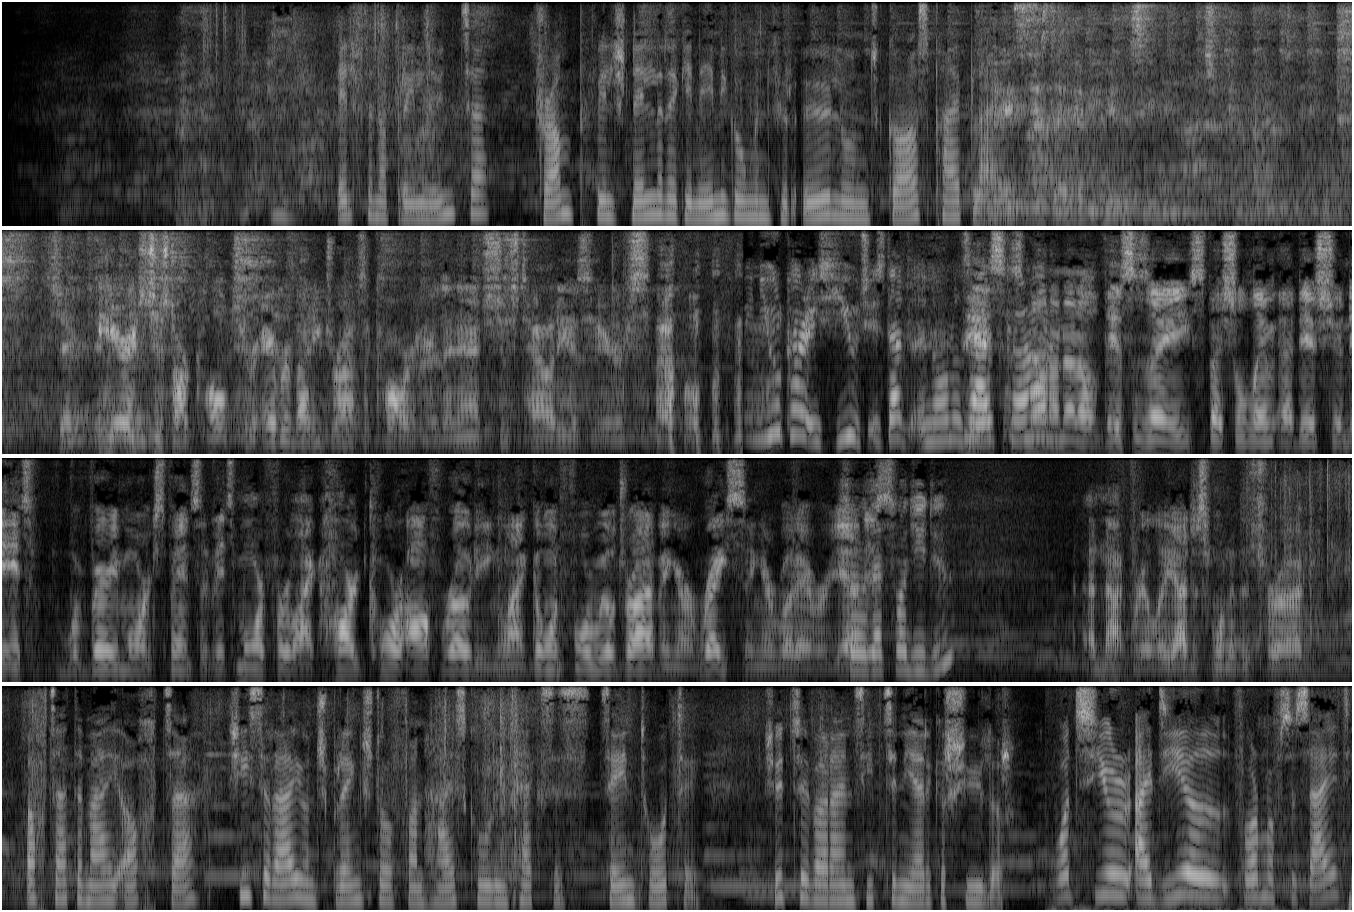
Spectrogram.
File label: Radio trailer; Pendulum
